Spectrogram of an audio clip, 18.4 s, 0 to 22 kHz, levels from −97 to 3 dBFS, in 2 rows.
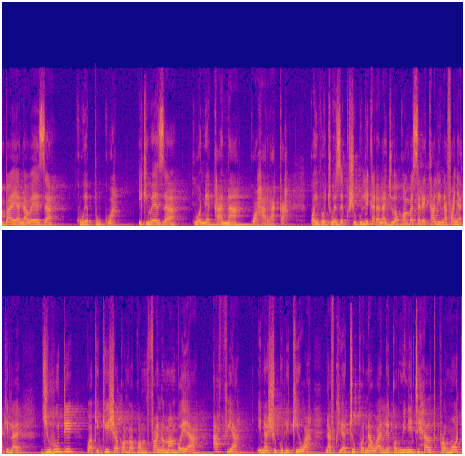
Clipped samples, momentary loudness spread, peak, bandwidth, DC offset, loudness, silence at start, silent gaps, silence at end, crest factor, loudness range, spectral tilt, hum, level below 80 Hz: under 0.1%; 8 LU; -8 dBFS; 16 kHz; under 0.1%; -23 LUFS; 0 s; none; 0 s; 14 dB; 2 LU; -4 dB/octave; none; -62 dBFS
